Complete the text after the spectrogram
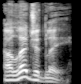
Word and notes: allegedly: British English

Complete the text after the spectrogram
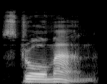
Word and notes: straw man: British English

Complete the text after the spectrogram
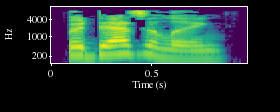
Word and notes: bedazzling: British English

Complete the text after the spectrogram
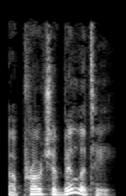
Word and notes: approachability: British English

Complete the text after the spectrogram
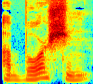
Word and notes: abortion: American English

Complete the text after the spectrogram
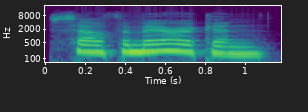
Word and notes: south American: American English

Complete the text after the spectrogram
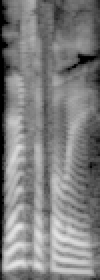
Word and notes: mercifully: British English

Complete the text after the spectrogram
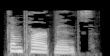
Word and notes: compartments: British English

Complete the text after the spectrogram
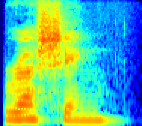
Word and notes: rushing: American English

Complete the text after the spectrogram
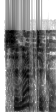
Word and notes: synoptical: British English

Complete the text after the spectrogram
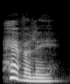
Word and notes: heavily: British English

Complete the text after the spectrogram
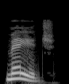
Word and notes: mage: British English

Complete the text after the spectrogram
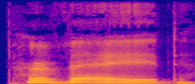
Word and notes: pervade: American English

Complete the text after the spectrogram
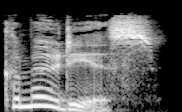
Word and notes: commodious: British English

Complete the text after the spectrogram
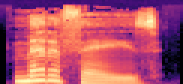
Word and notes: metaphase: British English

